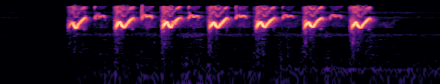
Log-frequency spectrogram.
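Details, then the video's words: Gelatik batu in persistent song, played to get silent birds calling: seven clean, high rising two-note phrases at an even pace, quiet background. "Suara GELATIK BATU GACOR"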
